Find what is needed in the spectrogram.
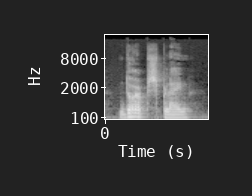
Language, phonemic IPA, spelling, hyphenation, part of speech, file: Dutch, /ˈdɔrps.plɛi̯n/, dorpsplein, dorps‧plein, noun, Nl-dorpsplein.ogg
- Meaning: a village square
